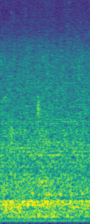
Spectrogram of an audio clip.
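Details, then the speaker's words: Kenmore Ultra Wash dishwasher after repair, running: steady wash-pump hum with sloshing water and soft grinder whir, the earlier loud noise gone; normal operation. "so I can hear the grinder going but I don't hear that loud noise anymore"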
